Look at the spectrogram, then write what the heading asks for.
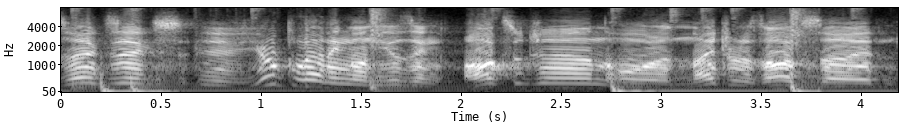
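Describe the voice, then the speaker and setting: A man's voice: a little high, animated, moderate pace, bright, forceful tone, soft background music, rough recording. A man playing an exasperated, sardonic mission handler talking over radio comms in an audio drama.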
